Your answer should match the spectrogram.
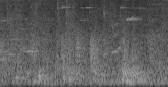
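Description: An audience getting to its feet in a lecture theatre: shuffling, seats knocking and scattered low murmuring.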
